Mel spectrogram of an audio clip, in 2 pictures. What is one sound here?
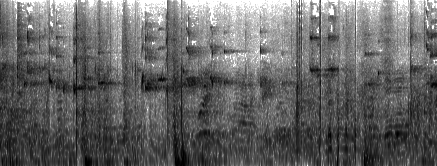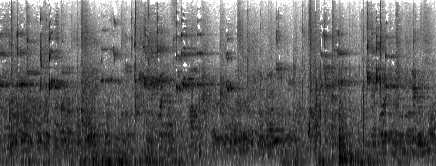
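Shoes squeak on a hall floor.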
